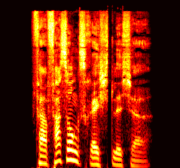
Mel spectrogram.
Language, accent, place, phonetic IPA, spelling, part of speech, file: German, Germany, Berlin, [fɛɐ̯ˈfasʊŋsˌʁɛçtlɪçə], verfassungsrechtliche, adjective, De-verfassungsrechtliche.ogg
- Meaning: inflection of verfassungsrechtlich: 1. strong/mixed nominative/accusative feminine singular 2. strong nominative/accusative plural 3. weak nominative all-gender singular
